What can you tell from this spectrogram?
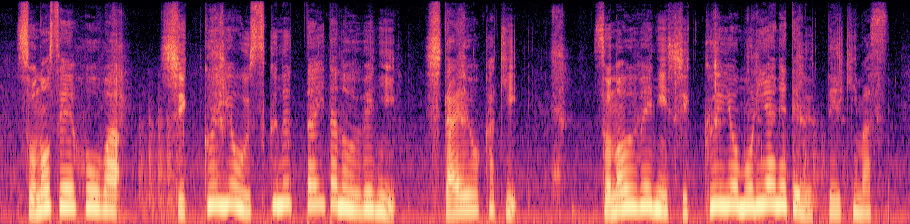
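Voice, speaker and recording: Speaking at a fairly slow pace with lively intonation, a woman with a high voice sounds dry and close with no echo, over noticeable background noise. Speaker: narrator. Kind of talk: scripted narration.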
